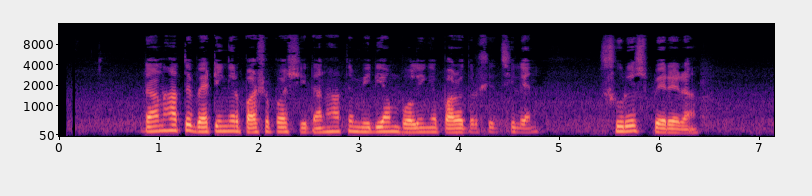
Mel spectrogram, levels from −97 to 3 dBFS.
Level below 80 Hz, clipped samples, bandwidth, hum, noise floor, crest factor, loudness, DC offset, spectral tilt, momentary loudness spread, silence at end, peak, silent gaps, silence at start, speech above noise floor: -66 dBFS; under 0.1%; 11 kHz; none; -53 dBFS; 18 dB; -21 LUFS; under 0.1%; -8.5 dB/octave; 10 LU; 0.75 s; -4 dBFS; none; 0.85 s; 33 dB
